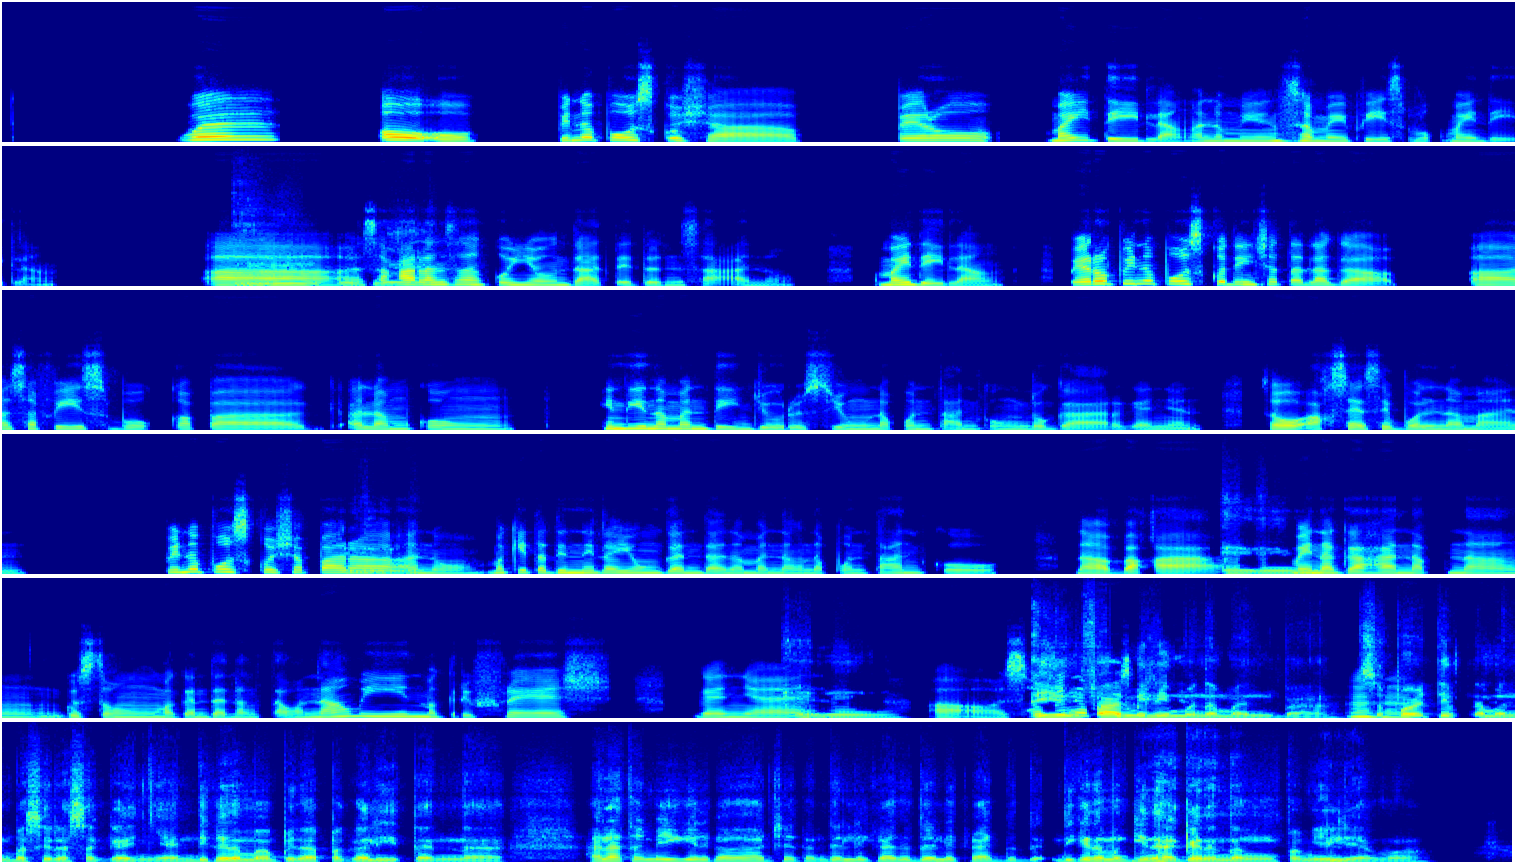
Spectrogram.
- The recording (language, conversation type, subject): Filipino, podcast, Mas gusto mo ba ang bundok o ang dagat, at bakit?
- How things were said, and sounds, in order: laughing while speaking: "yung sa"; put-on voice: "Hala tumigil ka nga diyan ang delikado delikado"; laughing while speaking: "Di ka naman ginaganon ng pamilya mo?"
